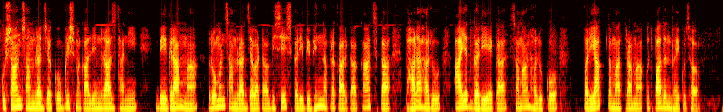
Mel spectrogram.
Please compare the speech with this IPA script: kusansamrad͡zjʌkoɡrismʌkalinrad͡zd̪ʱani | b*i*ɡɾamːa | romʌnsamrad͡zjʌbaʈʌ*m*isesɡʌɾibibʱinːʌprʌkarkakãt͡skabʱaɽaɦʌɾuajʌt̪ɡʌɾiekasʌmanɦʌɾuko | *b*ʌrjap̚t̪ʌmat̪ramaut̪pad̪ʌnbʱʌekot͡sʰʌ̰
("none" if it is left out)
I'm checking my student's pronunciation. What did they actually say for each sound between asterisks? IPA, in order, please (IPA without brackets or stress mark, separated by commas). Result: e, b, p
